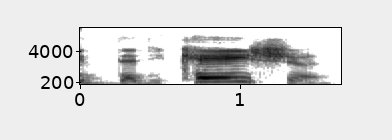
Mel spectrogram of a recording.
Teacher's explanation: the ca part of dedication is stressed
